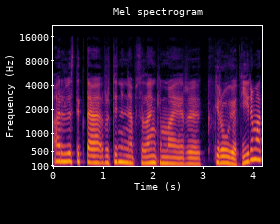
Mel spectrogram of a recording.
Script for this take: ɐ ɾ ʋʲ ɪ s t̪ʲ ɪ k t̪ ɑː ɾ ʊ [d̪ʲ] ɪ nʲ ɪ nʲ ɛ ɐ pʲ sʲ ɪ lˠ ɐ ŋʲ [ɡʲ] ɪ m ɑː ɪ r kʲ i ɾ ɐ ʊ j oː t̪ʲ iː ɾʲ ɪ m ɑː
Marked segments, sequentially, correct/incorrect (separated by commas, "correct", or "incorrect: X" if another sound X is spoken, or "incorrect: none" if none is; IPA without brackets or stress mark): incorrect: t̪ʲ, incorrect: kʲ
